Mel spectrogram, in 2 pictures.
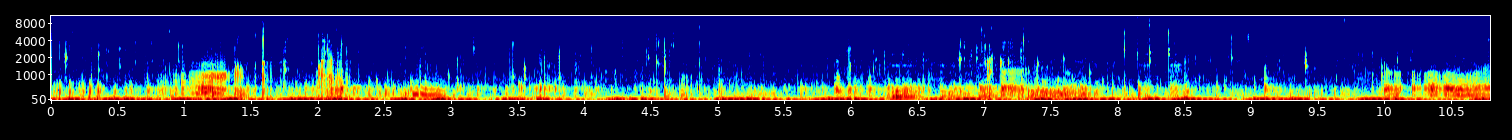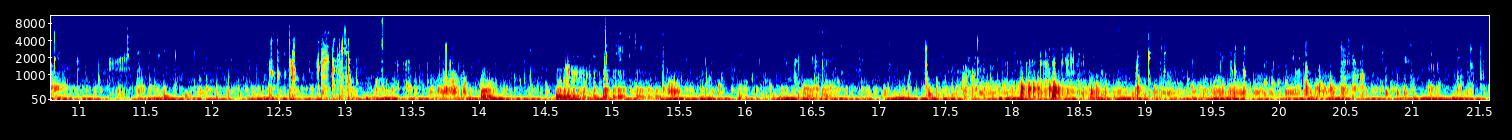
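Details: Woman's stomach recorded growling: long, low rumbling and gurgling from the belly with irregular bursts throughout; ordinary stomach growling (borborygmi).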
